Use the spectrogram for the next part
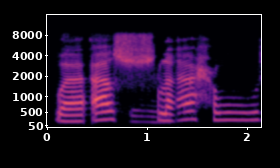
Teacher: Nah hu wa aslahu di sini shnya tebal huruf h-nya di tengah tenggorokan ya. Wa aslahu seperti itu.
